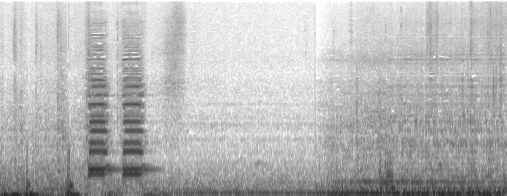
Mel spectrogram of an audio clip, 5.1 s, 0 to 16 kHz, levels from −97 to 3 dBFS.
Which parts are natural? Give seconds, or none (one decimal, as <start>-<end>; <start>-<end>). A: 0.0-3.9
